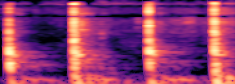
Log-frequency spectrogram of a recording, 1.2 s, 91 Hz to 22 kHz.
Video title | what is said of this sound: Mercury 270 RIB initial look | Even back at the transom, over here too, that sounds solid.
